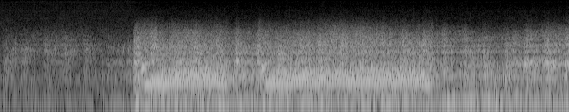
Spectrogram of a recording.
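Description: A steam whistle blows in long blasts.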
